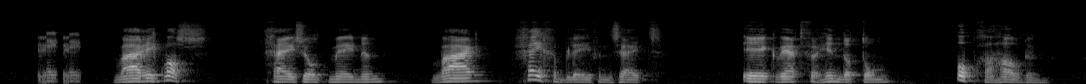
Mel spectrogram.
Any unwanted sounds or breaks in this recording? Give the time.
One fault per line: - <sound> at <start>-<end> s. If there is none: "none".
- laugh at 0.4-0.8 s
